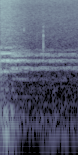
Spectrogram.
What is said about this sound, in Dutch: dat was een ambulance. Ik, woon in Haren en, eh, en er wonen hier veel oude mensen. Dus er komen vaak ambulances langs.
